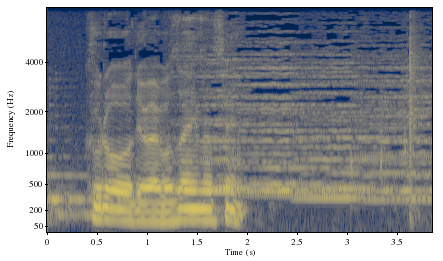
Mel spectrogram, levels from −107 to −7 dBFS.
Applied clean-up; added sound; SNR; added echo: none; none; none; none.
